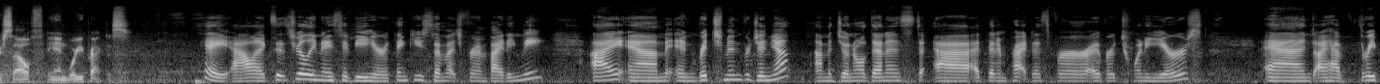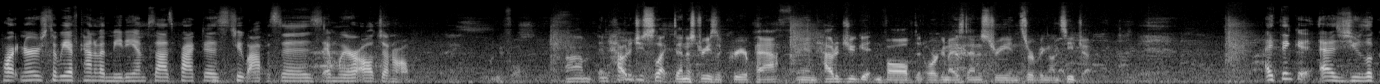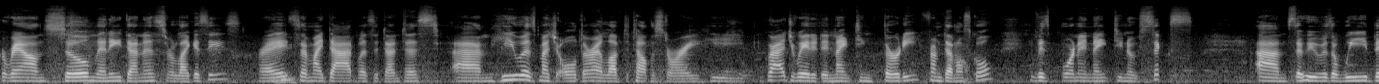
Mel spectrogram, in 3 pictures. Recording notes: live from Smilecon.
